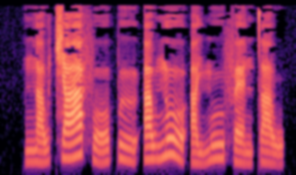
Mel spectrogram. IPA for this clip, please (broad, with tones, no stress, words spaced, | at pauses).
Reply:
na˩˧wt͡ɕaː˧˥foː˩˧ pɯː˧˩ʔa˧wnoː˥˨ ʔa˩jmuː˧fɛː˩n t̪a˧˩w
